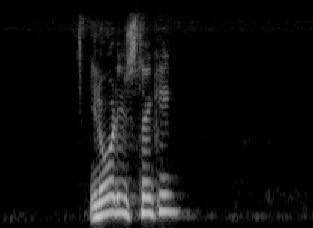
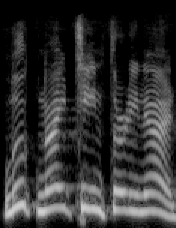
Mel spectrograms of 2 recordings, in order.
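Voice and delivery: usual speaking voice

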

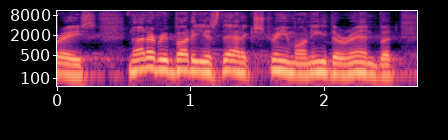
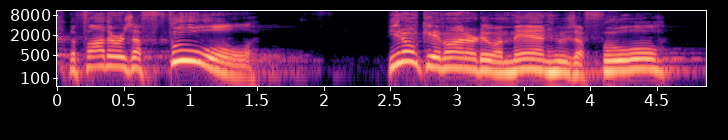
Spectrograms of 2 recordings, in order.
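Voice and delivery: indignant, loud condemnation; a Pharisee fuming at the feast; outraged Pharisee; 6 semitones higher, 4 dB louder than usual. Acted. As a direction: denounce the celebration with scorn.

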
